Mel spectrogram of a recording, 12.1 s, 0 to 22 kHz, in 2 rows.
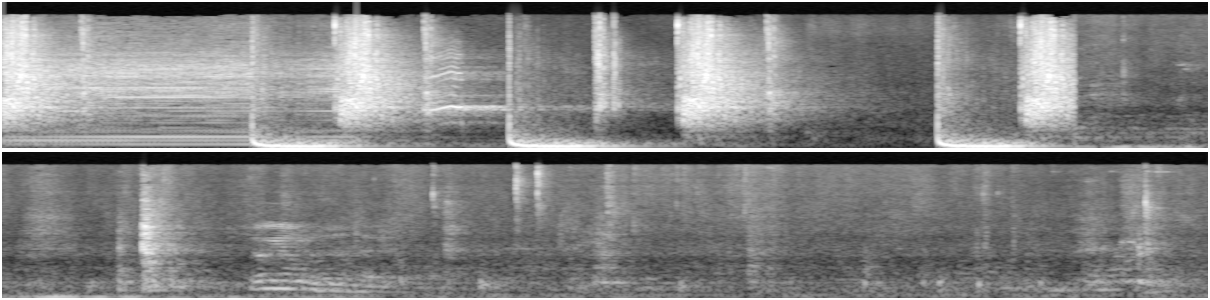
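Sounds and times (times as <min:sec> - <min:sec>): heavy deep hit: 0:00.0 - 0:03.8, 0:04.7 - 0:05.4.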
